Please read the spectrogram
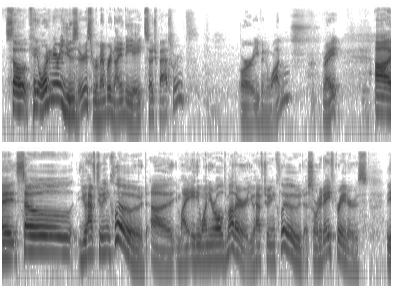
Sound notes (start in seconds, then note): none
